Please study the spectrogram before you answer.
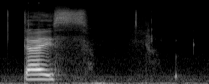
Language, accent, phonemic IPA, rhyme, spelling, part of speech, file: English, US, /daɪs/, -aɪs, dice, noun / verb, En-us-dice.ogg
- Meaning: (noun) 1. Gaming with one or more dice 2. A die 3. That which has been diced 4. plural of die; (verb) 1. To play dice 2. To cut into small cubes 3. To ornament with squares, diamonds, or cubes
